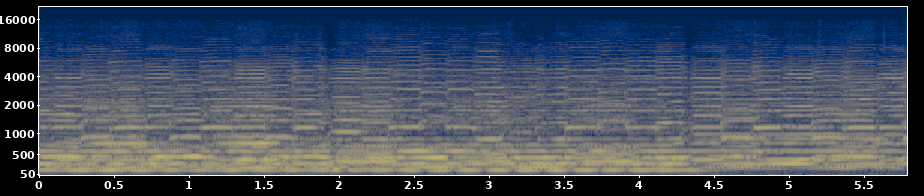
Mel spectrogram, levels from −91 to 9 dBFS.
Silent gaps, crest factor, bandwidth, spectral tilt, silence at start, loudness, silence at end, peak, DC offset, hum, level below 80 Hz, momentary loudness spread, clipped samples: none; 12 dB; 10 kHz; -7 dB/octave; 0 s; -20 LUFS; 0 s; -8 dBFS; under 0.1%; none; -60 dBFS; 3 LU; under 0.1%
